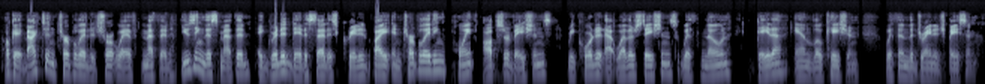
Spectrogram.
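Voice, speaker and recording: A man narrating a step-by-step software tutorial as an instructor, in a measured, explanatory way. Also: lowish voice. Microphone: voice-over for screen recording. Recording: dull, roomy, echoing sound.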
